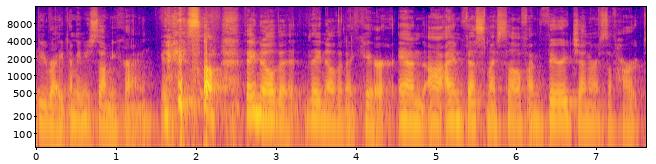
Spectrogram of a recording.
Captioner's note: laughter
